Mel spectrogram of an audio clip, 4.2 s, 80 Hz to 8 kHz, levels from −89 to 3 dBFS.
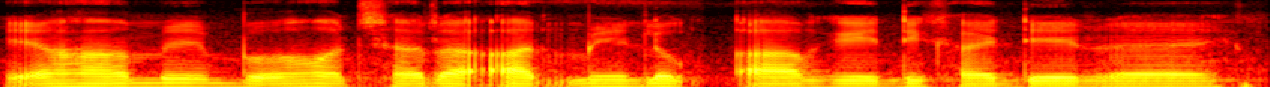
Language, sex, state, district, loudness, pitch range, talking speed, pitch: Hindi, male, Arunachal Pradesh, Longding, -19 LUFS, 105-110 Hz, 155 wpm, 105 Hz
